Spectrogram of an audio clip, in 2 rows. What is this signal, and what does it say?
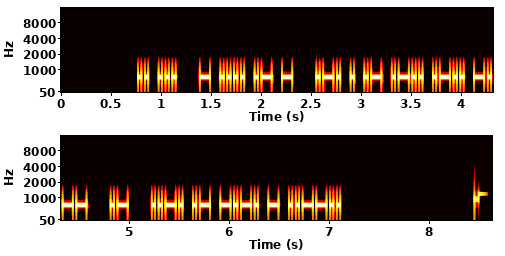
Morse code, heard as a keyed tone, about 34 wpm, 700 Hz. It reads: IS THAT REALLY A FACT?
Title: Sentences from Top 600 Words 35wpm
